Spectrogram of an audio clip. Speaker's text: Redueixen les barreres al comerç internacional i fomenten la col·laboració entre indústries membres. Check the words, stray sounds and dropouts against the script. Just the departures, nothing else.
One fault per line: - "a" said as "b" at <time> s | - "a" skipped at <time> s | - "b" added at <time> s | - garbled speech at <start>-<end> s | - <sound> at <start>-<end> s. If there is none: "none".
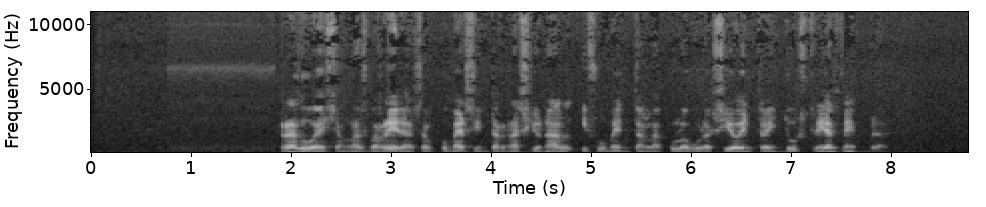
none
